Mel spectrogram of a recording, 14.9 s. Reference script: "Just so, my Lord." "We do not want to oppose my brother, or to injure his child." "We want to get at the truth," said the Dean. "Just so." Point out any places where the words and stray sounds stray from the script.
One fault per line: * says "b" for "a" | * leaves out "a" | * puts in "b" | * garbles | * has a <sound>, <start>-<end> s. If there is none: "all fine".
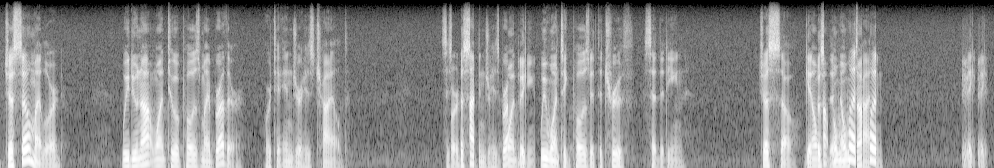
* garbles
* says "oppose" for "get"
* garbles
* has a laugh, 14.4-14.8 s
